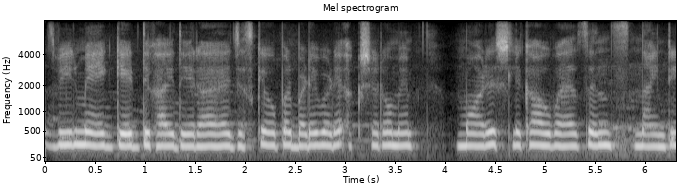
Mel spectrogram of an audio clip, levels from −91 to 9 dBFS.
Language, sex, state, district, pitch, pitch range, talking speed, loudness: Hindi, female, Uttar Pradesh, Lucknow, 230 Hz, 225-235 Hz, 200 wpm, -14 LUFS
